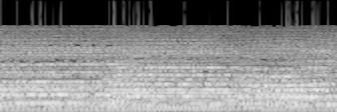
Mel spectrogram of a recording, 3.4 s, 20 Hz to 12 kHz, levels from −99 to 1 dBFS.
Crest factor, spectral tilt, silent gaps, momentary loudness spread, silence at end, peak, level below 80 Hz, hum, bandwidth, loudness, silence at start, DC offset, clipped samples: 10 dB; -7.5 dB/octave; none; 2 LU; 0 s; 0 dBFS; -28 dBFS; none; 6.2 kHz; -10 LUFS; 0 s; under 0.1%; 0.3%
